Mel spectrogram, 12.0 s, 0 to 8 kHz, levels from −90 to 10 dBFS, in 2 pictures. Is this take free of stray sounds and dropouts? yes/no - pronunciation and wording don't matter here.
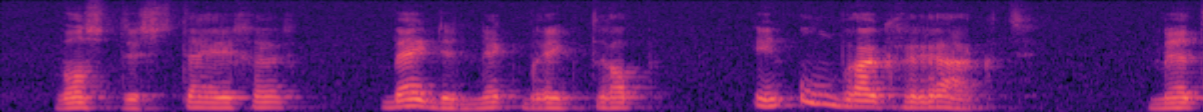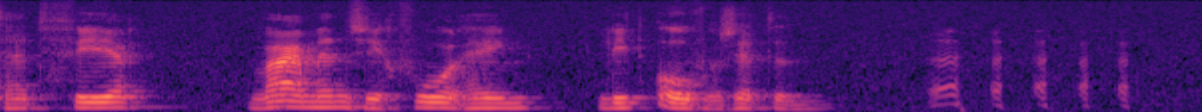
no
